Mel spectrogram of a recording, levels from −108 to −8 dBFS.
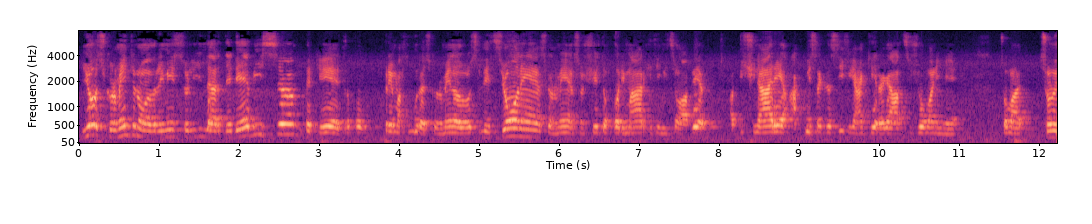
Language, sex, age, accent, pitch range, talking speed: Italian, male, 30-49, native, 160-240 Hz, 180 wpm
